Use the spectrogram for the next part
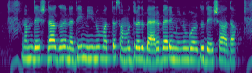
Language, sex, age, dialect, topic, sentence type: Kannada, female, 18-24, Northeastern, agriculture, statement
